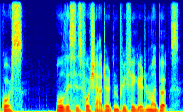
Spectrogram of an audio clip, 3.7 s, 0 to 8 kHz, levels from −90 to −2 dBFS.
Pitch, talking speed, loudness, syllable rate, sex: 95 Hz, 180 wpm, -18 LUFS, 6.5 syllables/s, male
